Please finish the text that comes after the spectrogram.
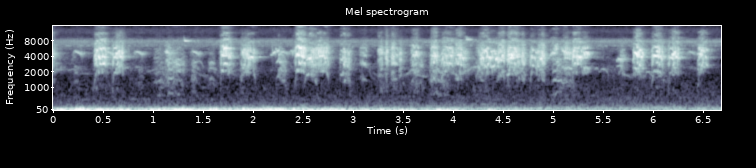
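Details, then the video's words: Noisy parakeet flock: many birds squawking and chirping at once in harsh, high bursts that rise and fade irregularly, with a low rumbling noise beneath. "SONIDO DE BANDADA DE PERICOS"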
